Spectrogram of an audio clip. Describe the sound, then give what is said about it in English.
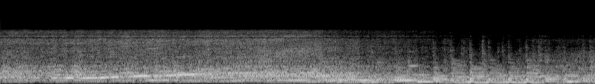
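A truck rig's engine revs hard as it is driven in a hurry, its pitch climbing steadily as the vehicle picks up speed. The roar stays loud for the whole stretch, with no voices. “Isn't that a truck like this one? Yeah, it looks like it. It's Wiley. Let's go. If we hurry, we can beat him to the cutoff.”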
